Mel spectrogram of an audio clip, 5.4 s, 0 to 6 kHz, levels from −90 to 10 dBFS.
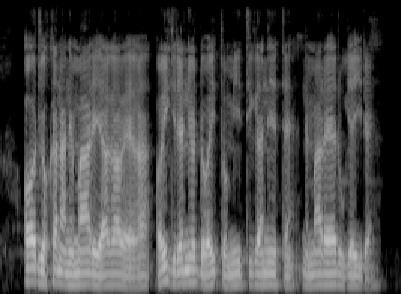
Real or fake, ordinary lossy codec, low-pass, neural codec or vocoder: real; none; 5.4 kHz; none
